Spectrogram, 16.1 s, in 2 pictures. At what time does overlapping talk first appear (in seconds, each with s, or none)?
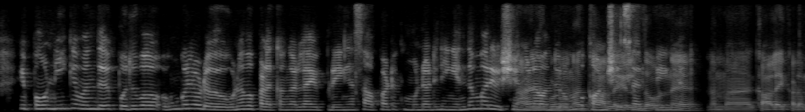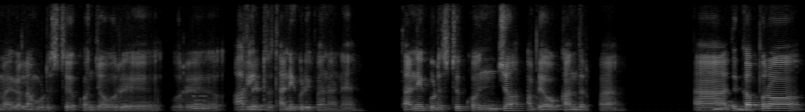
5.2 s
